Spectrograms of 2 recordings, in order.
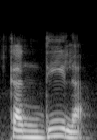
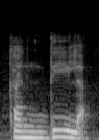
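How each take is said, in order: The two takes are said the same way.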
